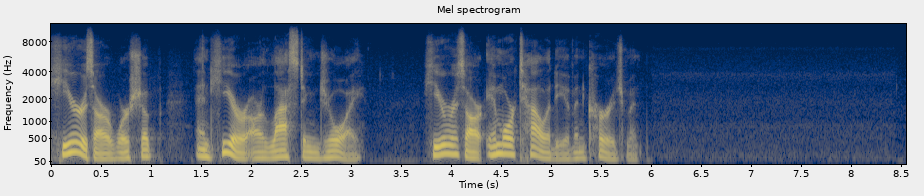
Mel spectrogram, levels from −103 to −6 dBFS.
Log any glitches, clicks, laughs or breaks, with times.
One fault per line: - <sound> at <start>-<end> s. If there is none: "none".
none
